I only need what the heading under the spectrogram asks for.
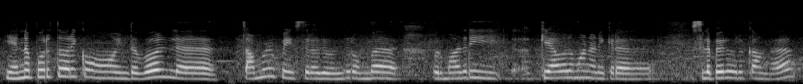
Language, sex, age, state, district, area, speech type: Tamil, female, 18-30, Tamil Nadu, Tiruvannamalai, urban, spontaneous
